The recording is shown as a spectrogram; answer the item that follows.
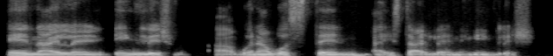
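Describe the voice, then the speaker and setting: A middle-aged woman from the Dominican Republic, a native Spanish speaker with a Dominican accent, answers casually and haltingly as a podcast guest. Her voice is low-pitched, monotone and warm, with no echo.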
